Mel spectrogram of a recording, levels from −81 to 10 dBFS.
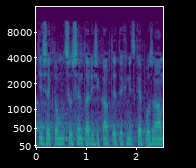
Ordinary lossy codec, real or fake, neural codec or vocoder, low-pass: MP3, 48 kbps; real; none; 10.8 kHz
